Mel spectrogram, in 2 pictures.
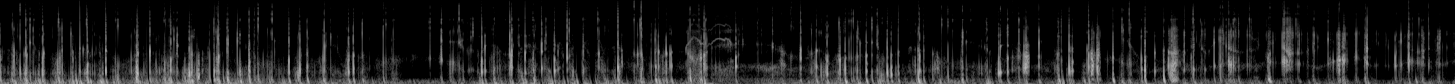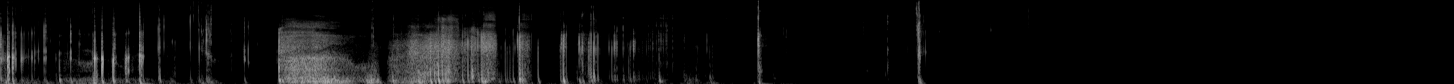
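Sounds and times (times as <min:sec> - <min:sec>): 
ear licking on the right side: 0:00.0 - 0:16.7, 0:17.4 - 0:22.4.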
